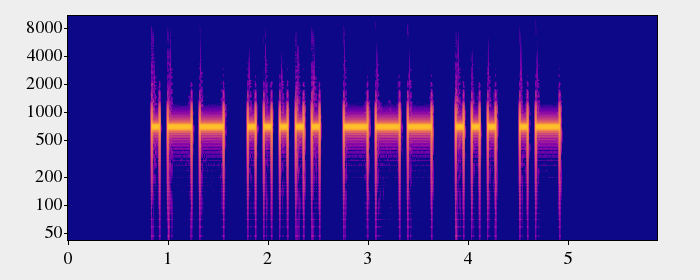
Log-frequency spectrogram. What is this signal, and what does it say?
Morse code, heard as a keyed tone, about 15 wpm, 700 Hz. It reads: W5OSA
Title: USA Call Signs - 5 Characters - Repeated 2x - 15wpm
